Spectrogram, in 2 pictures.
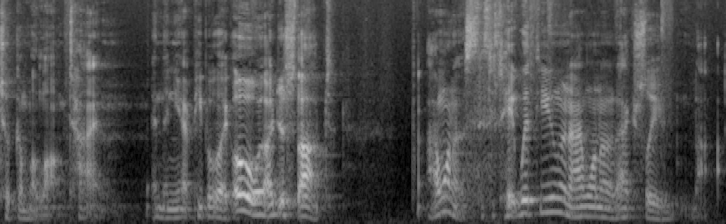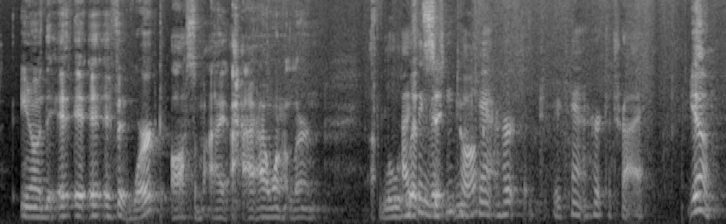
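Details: Adult man who reports blocks and getting stuck, using breathing and other fluency strategies to stay fluent; stuttering.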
